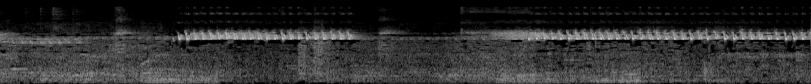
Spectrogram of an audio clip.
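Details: European greenfinch song: two bursts of rapid, evenly repeated bright trilled notes, the second long and steady, separated by a quieter pause with faint chirping.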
